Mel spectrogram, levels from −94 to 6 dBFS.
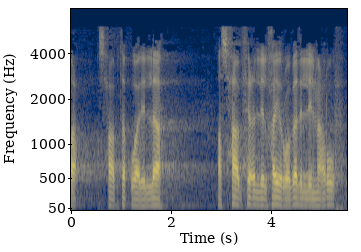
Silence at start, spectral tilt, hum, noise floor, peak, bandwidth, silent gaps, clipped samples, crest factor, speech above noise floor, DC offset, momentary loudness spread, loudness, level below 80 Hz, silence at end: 0 s; -5 dB/octave; none; -52 dBFS; -2 dBFS; 6.4 kHz; none; under 0.1%; 18 dB; 33 dB; under 0.1%; 15 LU; -20 LUFS; -54 dBFS; 0.1 s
